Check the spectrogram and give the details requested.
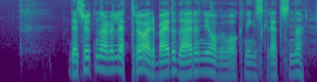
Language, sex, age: Norwegian, male, 39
